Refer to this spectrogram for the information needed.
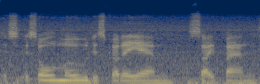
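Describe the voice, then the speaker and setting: A man's voice: fairly low pitch, completely flat delivery, moderate pace, background noise. A man chatting casually and at rambling length as an amateur radio operator. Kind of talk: casual ham radio chat.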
